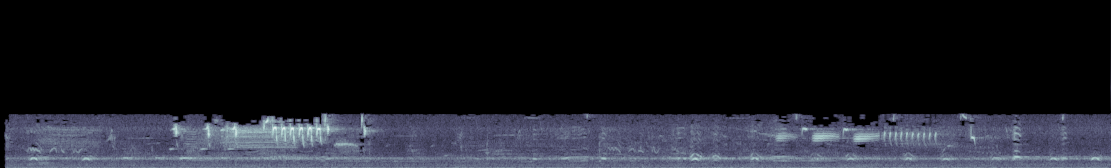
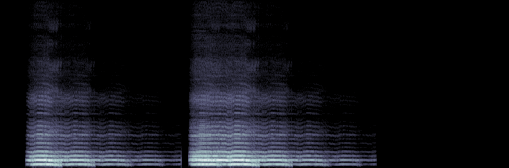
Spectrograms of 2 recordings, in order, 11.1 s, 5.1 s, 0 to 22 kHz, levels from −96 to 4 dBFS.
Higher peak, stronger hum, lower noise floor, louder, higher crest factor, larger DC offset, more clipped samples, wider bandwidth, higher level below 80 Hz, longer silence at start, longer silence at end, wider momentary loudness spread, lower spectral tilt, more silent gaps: about the same, 0 dBFS vs 0 dBFS; neither; second, -41 dBFS vs -46 dBFS; second, -16 LUFS vs -13 LUFS; about the same, 22 dB vs 18 dB; neither; neither; second, 7.4 kHz vs 10 kHz; first, -48 dBFS vs under -90 dBFS; second, 0.05 s vs 0.25 s; second, 0 s vs 1.85 s; about the same, 26 LU vs 25 LU; about the same, 1 dB/octave vs 1 dB/octave; second, none vs 1.82-1.89 s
